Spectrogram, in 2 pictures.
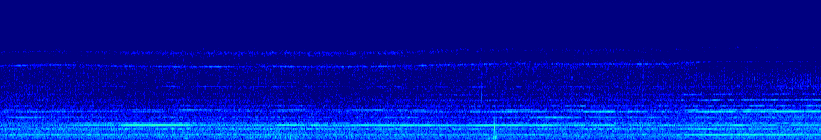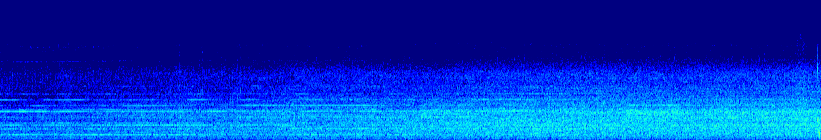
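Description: Near silence: a faint steady hiss with a few faint steady tones, the hiss slowly rising a little toward the end.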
